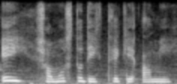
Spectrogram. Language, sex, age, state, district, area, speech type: Bengali, female, 30-45, West Bengal, Hooghly, urban, spontaneous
